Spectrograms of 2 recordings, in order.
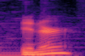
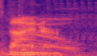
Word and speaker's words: Diner: seen a few streamers mispronounce Deadpool's uh dinner I am uh it is the the restaurant P oh dead pool's Diner gotcha um and so I think I'm I've been one that said dinner KN turn left we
